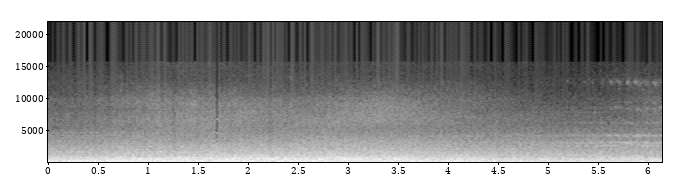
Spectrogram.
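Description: SRT high-speed train arriving alongside the platform and slowing: a loud, steady rush of wheels and air with a steady hum over it, easing a little near the end.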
